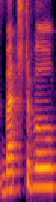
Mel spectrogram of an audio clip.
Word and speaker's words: vegetable: Even in comfortable in the word comfortable there is no table. So it's not comfortable. So in vegetable there is no table. In comfortable there is no table. So they are supposed to be pronounced as vegetable, comfortable, uncomfortable like that.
